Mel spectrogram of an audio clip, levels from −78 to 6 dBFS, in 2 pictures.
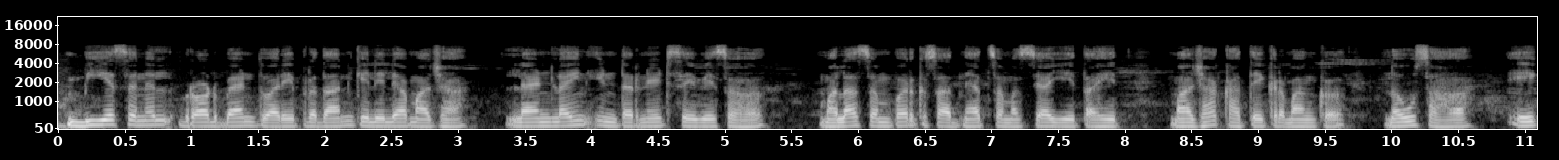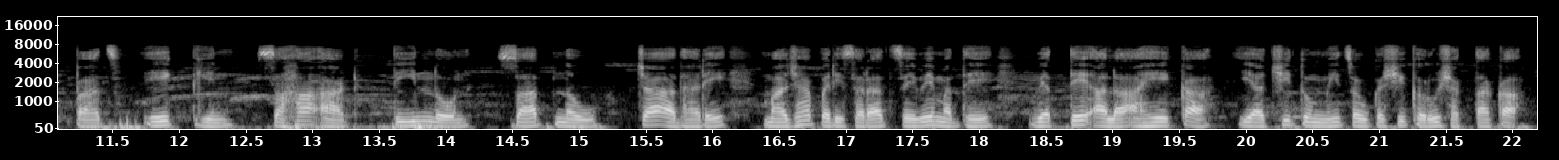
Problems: constant background noise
